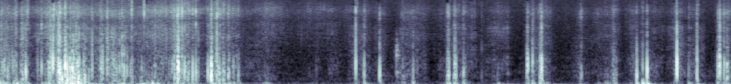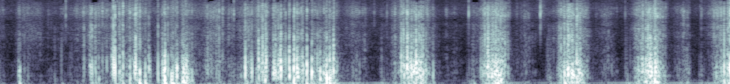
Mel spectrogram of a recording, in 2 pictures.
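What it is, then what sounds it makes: Textured fabric pillow scratched. Long fingernails of both hands scratch quickly across a soft, stuffed white fabric pillow with a woven textured band. Dense bursts of rough, rustling scrapes with a breathy, bright hiss give way to sparser, sharp scratches in the middle, then build back into fast, rhythmic scratching strokes.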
